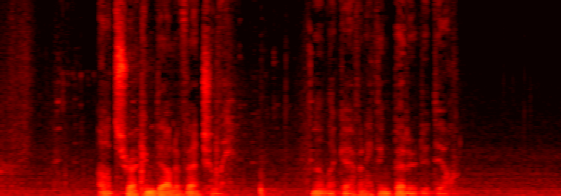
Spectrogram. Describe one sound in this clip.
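A young man speaks calmly and casually.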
